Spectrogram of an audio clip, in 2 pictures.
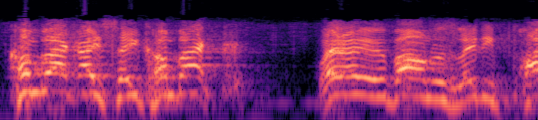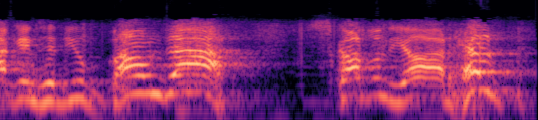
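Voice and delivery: high, hammed-up English indignation; incensed English father. Shown as a demonstration. Father shouting after eloping lovers, high mock-incensed English voice. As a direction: cry out high like an outraged English gentleman. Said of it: "you become incensed and you say".

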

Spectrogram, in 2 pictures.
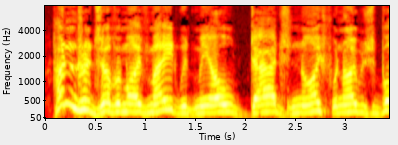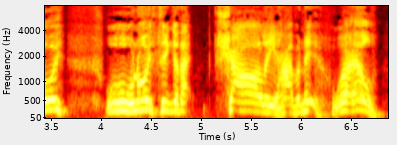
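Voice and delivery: put-on high, creaky old countryman voice; old man coaxing the boy, pitched high. A narrator's reading. Old man's voice in story.

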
